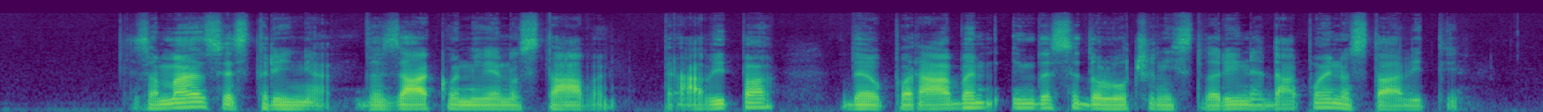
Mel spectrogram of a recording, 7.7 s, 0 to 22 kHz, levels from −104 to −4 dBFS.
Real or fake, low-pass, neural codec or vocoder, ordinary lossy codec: fake; 14.4 kHz; codec, 44.1 kHz, 3.4 kbps, Pupu-Codec; none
